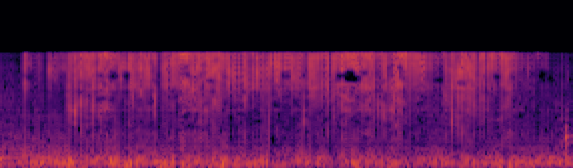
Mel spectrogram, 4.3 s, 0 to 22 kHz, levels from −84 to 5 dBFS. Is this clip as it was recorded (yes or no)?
no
